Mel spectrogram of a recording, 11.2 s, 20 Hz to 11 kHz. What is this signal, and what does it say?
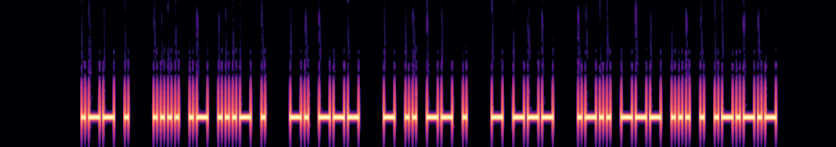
Morse code, heard as a keyed tone, about 25 wpm, 700 Hz. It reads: WE HAVE NO TIME TO LOSE.
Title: Sentences from Top 1100 Words 25wpm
